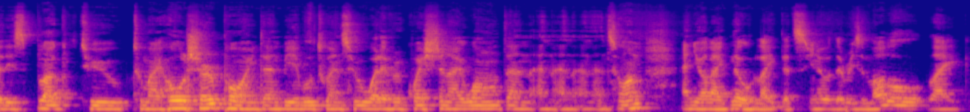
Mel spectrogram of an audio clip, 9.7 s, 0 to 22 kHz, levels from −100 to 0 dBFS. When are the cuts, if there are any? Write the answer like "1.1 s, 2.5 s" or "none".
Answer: 1.3 s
